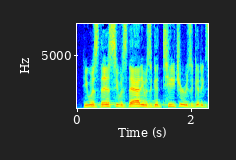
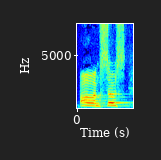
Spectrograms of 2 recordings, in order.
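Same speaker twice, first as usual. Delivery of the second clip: ordinary talk, nothing marked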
